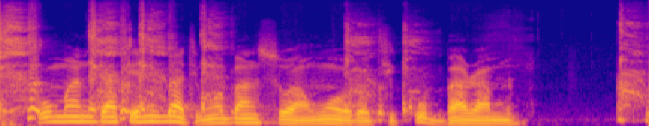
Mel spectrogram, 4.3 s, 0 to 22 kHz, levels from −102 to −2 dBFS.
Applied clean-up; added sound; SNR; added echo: none; Cough; 11 dB; none.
